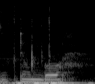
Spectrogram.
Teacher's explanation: homoorganic nasal assimilation happens here, so it's dumbo. Because I don't want dunvo.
